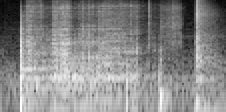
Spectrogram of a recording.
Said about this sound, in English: I trudge into the kitchen and fill the kettle. It scrapes along the stove as I set it in place and crack on the heat.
